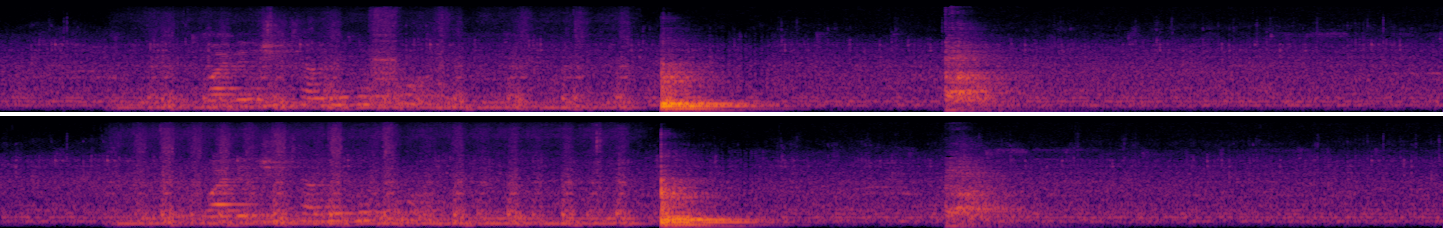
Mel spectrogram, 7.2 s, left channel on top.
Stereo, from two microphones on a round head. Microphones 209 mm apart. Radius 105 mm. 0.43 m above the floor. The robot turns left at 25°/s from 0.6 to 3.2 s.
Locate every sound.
1.0 s a woman speaking: 10° right (ahead or behind), 0.9 m; by 2.4 s 5° left (ahead or behind), 0.9 m
3.3 s knocking: 50° right (ahead or behind), 1.3 m
4.7 s knocking: 50° left (ahead or behind), 1.4 m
